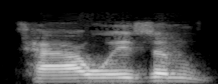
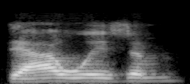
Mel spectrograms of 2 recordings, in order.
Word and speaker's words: Taoism: and in the end its Taoism although it's written with a T as in Tom this book is amazing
